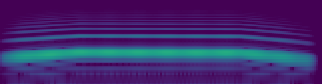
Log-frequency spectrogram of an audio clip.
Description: dog howl

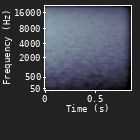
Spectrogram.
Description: paper tear

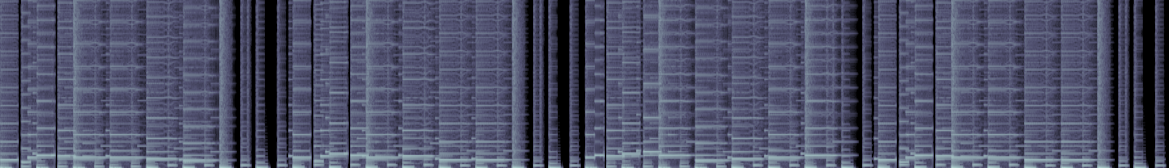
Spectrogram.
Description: bgm bright

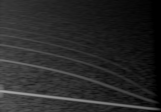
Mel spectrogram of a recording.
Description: power off

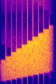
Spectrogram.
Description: fusuma

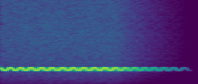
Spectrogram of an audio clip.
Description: whistle long

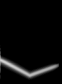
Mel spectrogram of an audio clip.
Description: slip

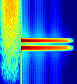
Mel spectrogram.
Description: sent

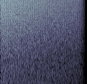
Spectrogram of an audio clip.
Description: tire skid

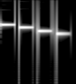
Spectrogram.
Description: score down

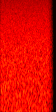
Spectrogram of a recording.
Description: mosaic

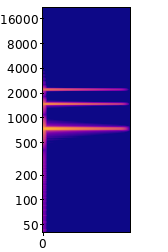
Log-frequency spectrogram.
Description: piano

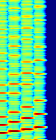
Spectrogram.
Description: chain

